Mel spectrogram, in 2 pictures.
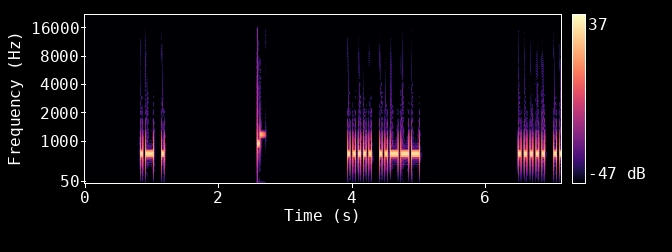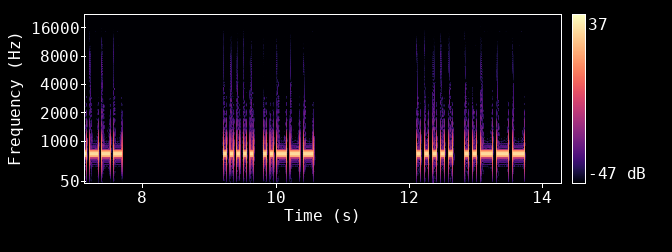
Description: Morse code, heard as a keyed tone, about 27 wpm, 700 Hz. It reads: AE 52 52 52 52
